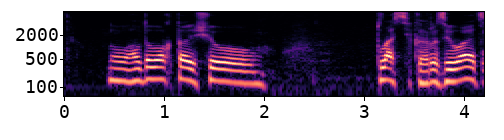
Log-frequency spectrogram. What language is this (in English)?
Kazakh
